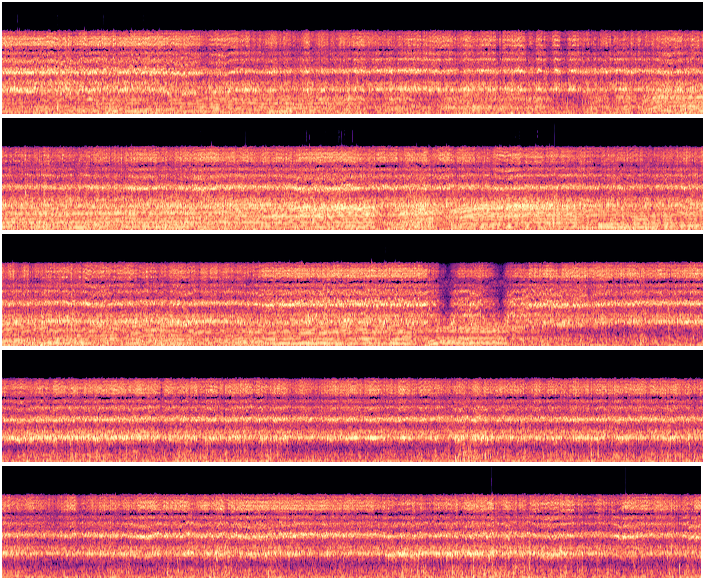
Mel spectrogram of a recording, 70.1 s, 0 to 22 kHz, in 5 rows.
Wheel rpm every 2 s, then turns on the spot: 200, 200, 220, 230, 230, 230, 230, 230, 230, 230, 220, 230, 230, 230, 230, 230, 220, 200, 130, 140, 220, 230, 230, 230, 230, 230, 240, 240, 230, 230, 230, 230, 230, 230, 230.
none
